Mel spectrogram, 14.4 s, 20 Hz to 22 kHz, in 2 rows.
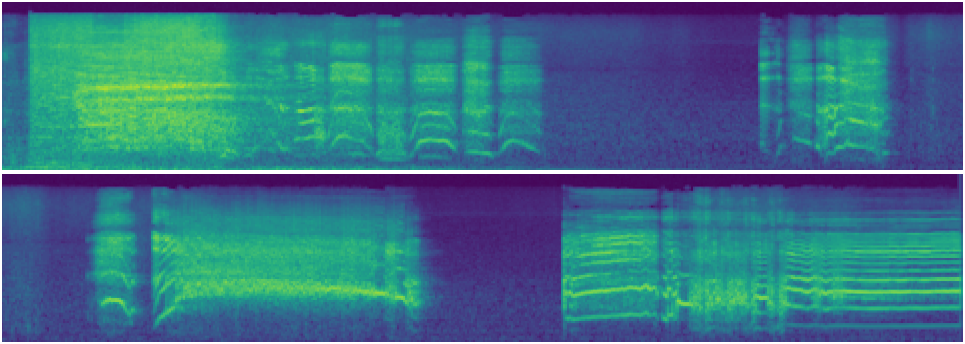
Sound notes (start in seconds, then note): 0.6 desperate Crying; 8.5 cries out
